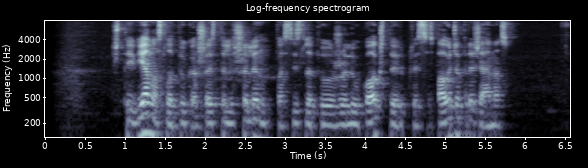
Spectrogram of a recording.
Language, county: Lithuanian, Klaipėda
